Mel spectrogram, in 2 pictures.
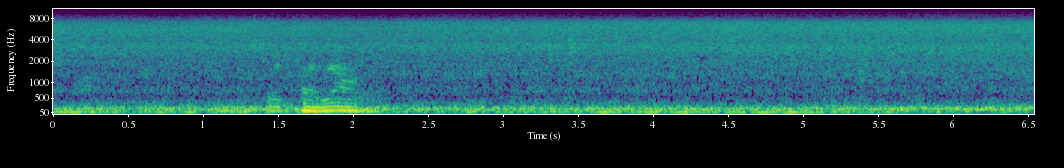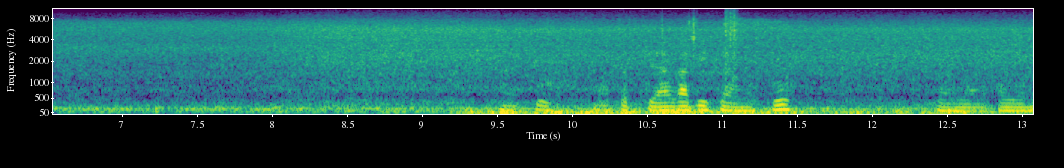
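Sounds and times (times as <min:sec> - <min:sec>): river water rushing: 0:07.8 - 0:13.0.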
